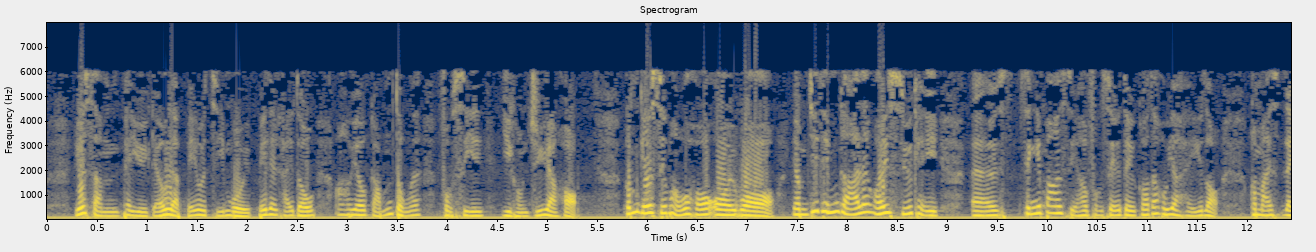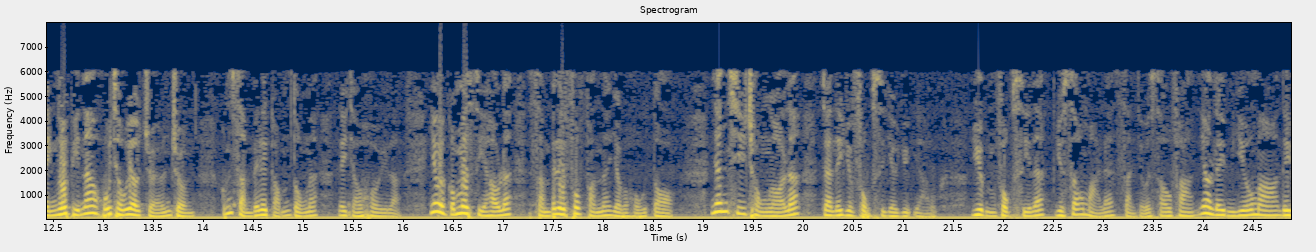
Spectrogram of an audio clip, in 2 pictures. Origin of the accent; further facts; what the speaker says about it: China; 可能咧我哋中国人咧自有教导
